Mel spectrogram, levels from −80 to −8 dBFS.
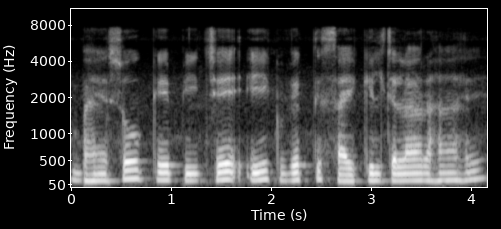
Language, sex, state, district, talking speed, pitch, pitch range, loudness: Hindi, female, Uttar Pradesh, Lucknow, 130 wpm, 135 Hz, 125-140 Hz, -17 LUFS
